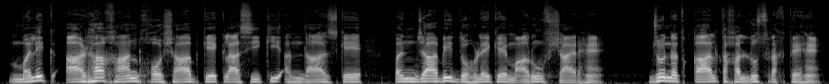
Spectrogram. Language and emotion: Urdu, neutral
